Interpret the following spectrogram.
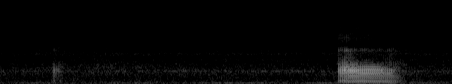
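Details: Sleeping dog with excessive snoring: a faint short breath early on, then one loud, buzzing, rattling snore lasting over half a second near the end.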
